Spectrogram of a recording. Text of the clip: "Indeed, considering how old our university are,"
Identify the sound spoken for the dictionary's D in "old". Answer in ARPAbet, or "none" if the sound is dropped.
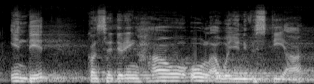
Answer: none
